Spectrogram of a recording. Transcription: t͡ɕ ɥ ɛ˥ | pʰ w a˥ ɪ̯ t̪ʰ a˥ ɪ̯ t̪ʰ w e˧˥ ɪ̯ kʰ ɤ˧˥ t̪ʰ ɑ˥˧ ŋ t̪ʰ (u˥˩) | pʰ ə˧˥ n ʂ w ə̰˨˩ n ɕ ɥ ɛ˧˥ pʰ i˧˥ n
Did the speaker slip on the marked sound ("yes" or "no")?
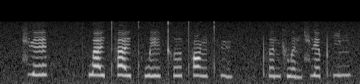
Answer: yes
